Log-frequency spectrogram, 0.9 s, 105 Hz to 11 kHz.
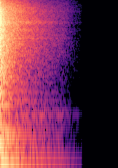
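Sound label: ambient tom, GM drum set; AKAI S-Series CD-ROM Sound Library VOL-8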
